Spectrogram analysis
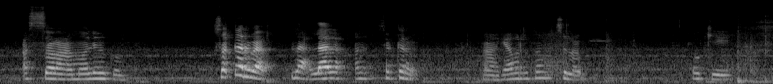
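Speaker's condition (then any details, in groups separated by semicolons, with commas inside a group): No condition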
